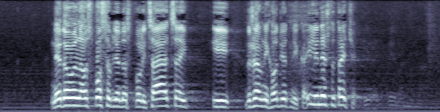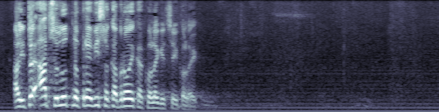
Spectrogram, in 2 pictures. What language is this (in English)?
Croatian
